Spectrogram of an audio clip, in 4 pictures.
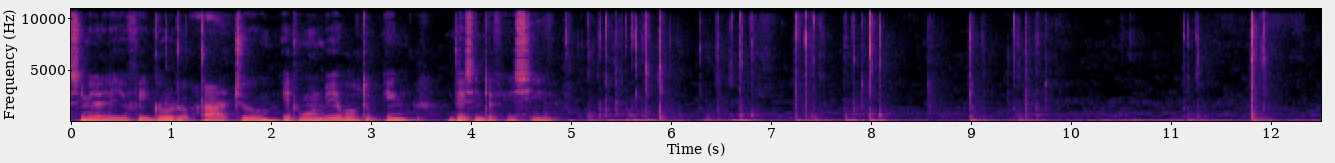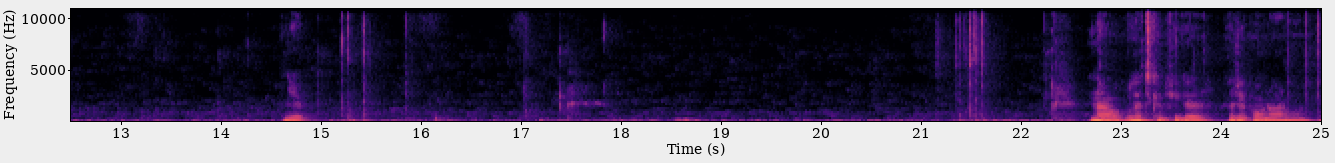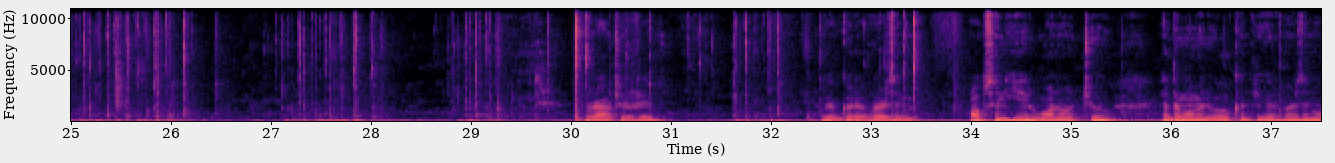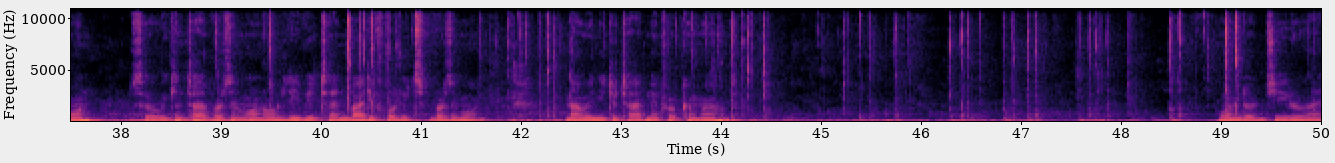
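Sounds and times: typing on computer keyboard: 4.9 - 8.2, 9.0 - 9.8, 11.1 - 12.0, 15.2 - 15.6, 21.2 - 21.7, 24.6 - 26.3, 26.9 - 28.2, 28.8 - 30.2, 30.8 - 32.6, 41.6 - 42.5, 43.6 - 49.2.

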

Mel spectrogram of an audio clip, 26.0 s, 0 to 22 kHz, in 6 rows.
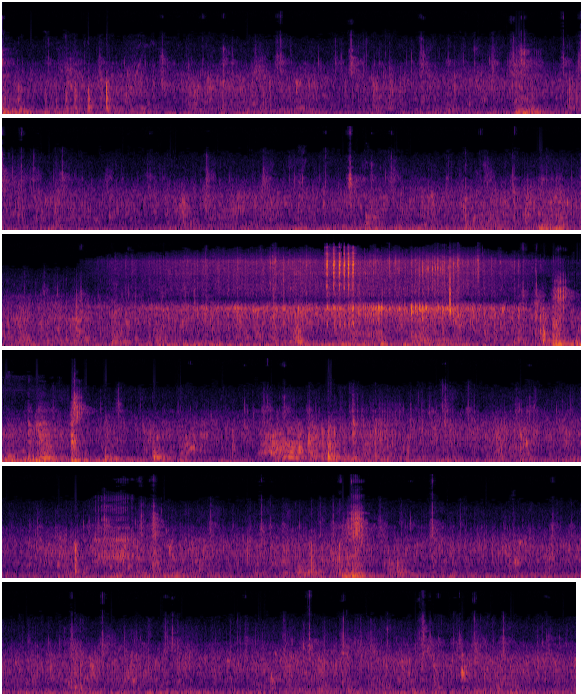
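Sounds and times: water rushing along hull: 0.0 - 26.0
wind buffeting microphone: 6.7 - 21.5
hissing: 9.4 - 12.9.

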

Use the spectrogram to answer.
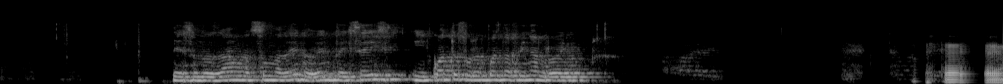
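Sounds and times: faint distant voice: 9.2 - 10.0.

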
